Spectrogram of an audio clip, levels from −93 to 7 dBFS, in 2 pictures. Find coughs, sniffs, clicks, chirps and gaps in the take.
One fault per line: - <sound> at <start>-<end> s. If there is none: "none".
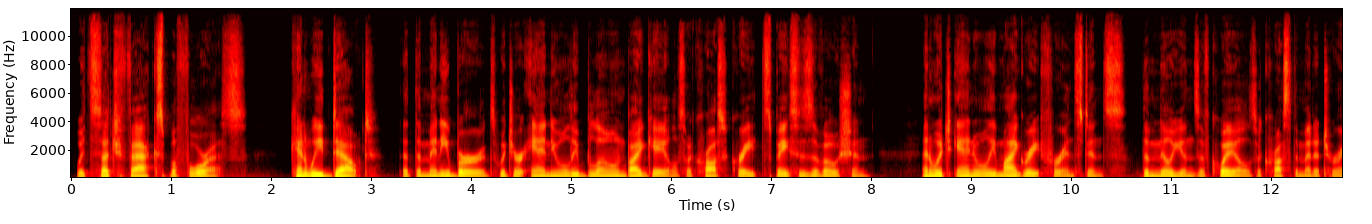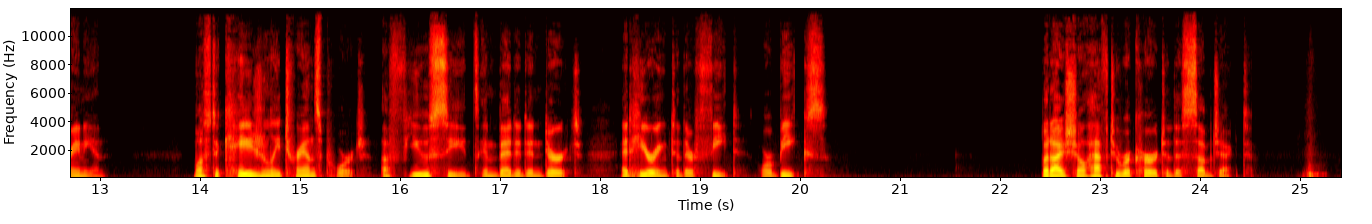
- whoosh at 25.0-25.3 s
